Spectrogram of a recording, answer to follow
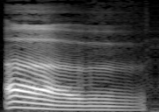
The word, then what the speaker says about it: of: Notice how that O-F, of, is coming out like a UV sound? Of. Again, I'm not giving it an off. Off. That would be O-F-F. Off. With a short O and 2 F's. But this is an O making kind of a U sound, often even reduced to a schwa.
